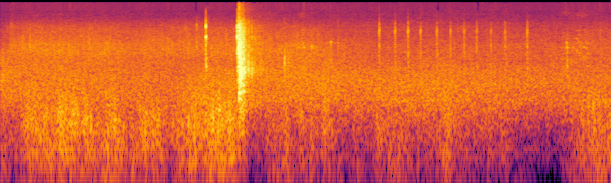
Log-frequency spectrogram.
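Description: Steady outdoor wind noise buffeting the microphone, broadband and rumbling, with a sharp brief snap partway through, at outdoor archery practice.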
